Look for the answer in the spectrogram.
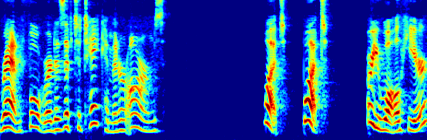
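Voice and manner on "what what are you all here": peevish, irritable tone. Reading the lawyer's line to the huddled servants: peevish. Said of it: "said the lawyer peevishly".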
